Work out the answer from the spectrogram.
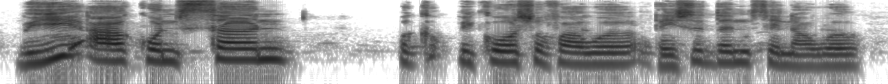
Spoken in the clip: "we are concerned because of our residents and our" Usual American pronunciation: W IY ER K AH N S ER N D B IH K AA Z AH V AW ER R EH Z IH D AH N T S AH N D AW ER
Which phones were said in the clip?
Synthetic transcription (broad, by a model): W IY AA K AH N S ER N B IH K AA S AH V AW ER R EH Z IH D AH N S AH N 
